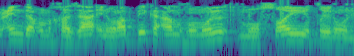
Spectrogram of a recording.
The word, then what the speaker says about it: الْمُصَيْطِرُونَ: Notice the sad has a small sin, but this time it is beneath it. So this is to show you, you can use a sin here, but a sad is preferred. It is better to pronounce it as a sad.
